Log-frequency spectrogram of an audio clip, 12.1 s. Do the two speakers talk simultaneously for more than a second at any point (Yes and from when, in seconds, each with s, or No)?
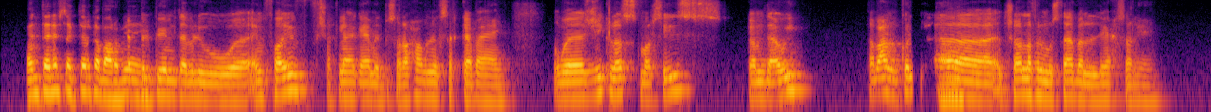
No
